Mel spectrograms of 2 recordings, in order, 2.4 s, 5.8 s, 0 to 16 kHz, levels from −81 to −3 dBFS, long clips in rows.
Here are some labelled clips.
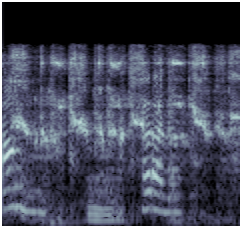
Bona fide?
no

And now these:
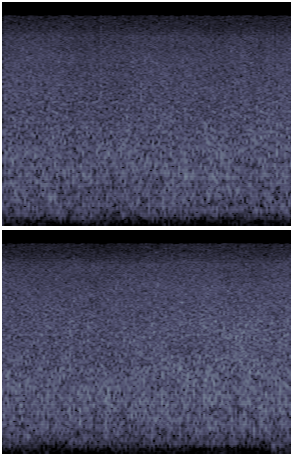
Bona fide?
no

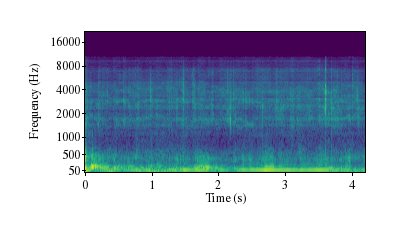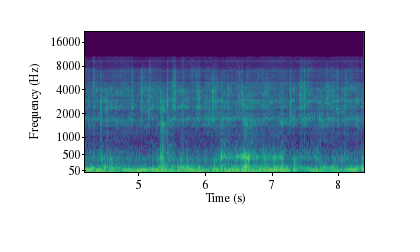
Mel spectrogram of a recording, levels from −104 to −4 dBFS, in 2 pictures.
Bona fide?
no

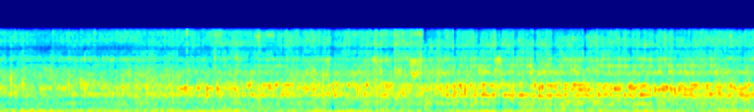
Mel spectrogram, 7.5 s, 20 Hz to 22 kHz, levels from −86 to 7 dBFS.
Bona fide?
no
